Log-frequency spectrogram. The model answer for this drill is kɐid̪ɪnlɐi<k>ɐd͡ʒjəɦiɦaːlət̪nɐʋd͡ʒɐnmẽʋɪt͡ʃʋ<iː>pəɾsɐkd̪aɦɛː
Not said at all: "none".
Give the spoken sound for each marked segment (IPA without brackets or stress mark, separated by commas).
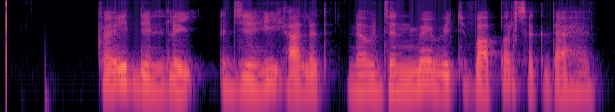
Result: none, aː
